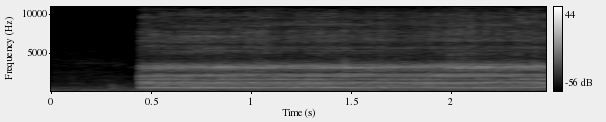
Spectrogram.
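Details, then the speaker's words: 230 V single-phase AC motor driving a diesel/water pump, idle about two years, cleaned and reassembled, tested open; it starts abruptly and settles into a steady, even hum with a constant whine. Normal motor running. "donc je peux déjà dire que mon moteur fonctionne"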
